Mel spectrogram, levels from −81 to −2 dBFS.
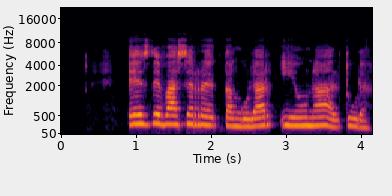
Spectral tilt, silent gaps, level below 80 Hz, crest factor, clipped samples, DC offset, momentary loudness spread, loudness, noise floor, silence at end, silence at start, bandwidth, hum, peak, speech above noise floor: -3.5 dB/octave; none; -74 dBFS; 18 dB; under 0.1%; under 0.1%; 7 LU; -24 LUFS; -58 dBFS; 0 s; 0.9 s; 9.6 kHz; none; -8 dBFS; 33 dB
